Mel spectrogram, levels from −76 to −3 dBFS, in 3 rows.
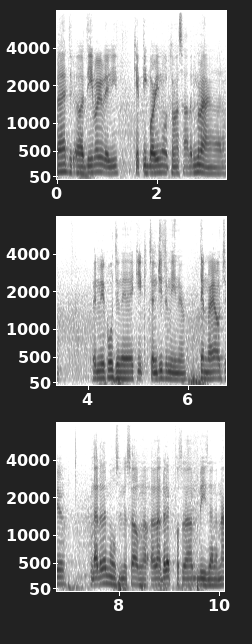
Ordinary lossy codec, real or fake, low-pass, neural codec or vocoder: none; fake; none; codec, 16 kHz, 0.5 kbps, X-Codec, HuBERT features, trained on general audio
